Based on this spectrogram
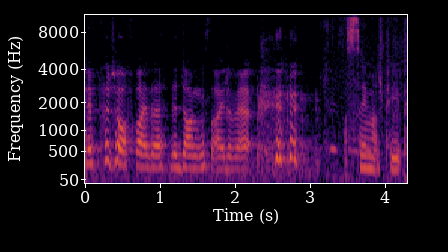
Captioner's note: laughs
